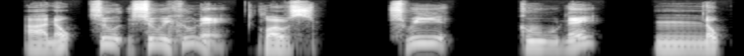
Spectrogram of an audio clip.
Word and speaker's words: Suicune: Why don't you take us out by trying to pronounce the Pokemon that the big blue Pokemon again for us? Suicune? Nope. Suicune. Close. Suicune? Nope. Suicune.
